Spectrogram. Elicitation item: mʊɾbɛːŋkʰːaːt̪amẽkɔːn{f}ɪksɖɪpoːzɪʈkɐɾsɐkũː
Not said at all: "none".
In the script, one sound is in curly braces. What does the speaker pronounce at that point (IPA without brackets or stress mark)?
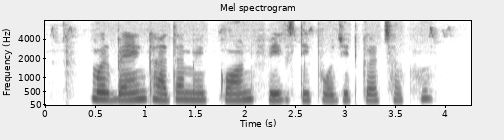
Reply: f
